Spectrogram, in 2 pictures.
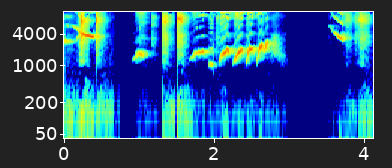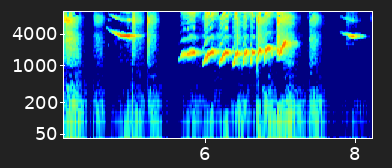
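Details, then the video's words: White-rumped shama, caged, singing to provoke another caged shama: high downward-sweeping whistles, harsh rasps and two fast ascending runs of short whistled notes, with pauses between phrases. "Pancingan masteran pendongkrak emosi murai batu loyo langsung nyahut Gacor"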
